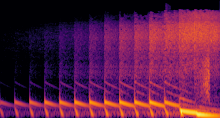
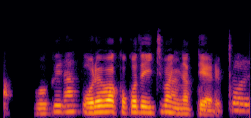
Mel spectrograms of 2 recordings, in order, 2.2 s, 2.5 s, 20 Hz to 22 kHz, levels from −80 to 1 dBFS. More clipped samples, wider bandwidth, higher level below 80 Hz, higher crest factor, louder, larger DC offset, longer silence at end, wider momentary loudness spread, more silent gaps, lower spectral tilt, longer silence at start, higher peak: neither; first, 17 kHz vs 7.8 kHz; first, -44 dBFS vs -66 dBFS; about the same, 16 dB vs 18 dB; first, -16 LUFS vs -19 LUFS; neither; about the same, 0 s vs 0 s; first, 22 LU vs 12 LU; second, none vs 0.29-0.33 s; second, -4.5 dB/octave vs -7 dB/octave; about the same, 0 s vs 0.05 s; about the same, 0 dBFS vs -2 dBFS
